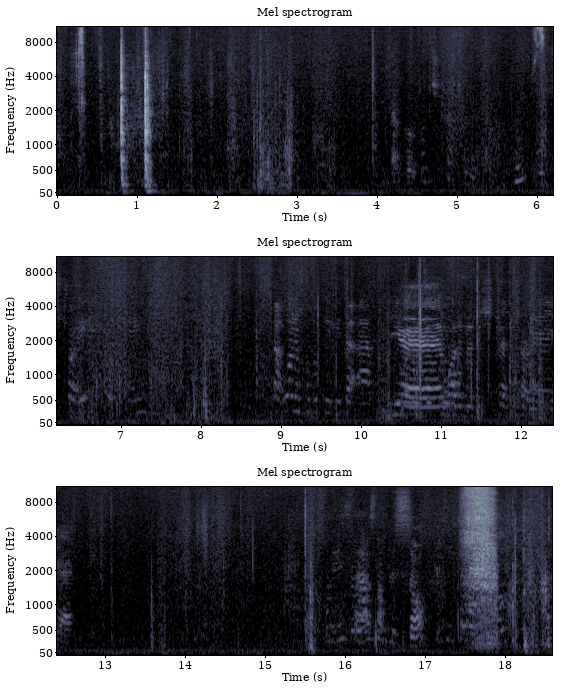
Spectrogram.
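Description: Cloth rustles and swishes as it is handled and folded.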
